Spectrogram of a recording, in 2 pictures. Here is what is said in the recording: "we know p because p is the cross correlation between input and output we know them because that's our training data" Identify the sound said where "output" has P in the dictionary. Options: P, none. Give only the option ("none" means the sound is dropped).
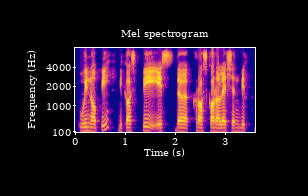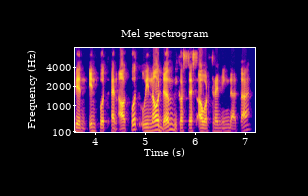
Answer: P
